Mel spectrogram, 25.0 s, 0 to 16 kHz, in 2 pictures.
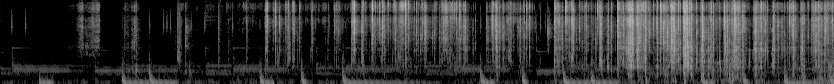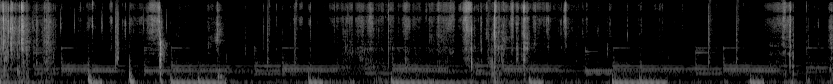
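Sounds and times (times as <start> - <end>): background music: 0.0 - 25.0
wrapper tearing and crinkling: 4.0 - 13.2.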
